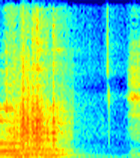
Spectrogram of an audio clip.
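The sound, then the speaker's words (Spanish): A chair gets kicked, giving a loud scraping clatter that lasts about a second before dropping to near silence, followed by a faint hiss at the end. “Sí, al final ha dado una patada a una silla.”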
